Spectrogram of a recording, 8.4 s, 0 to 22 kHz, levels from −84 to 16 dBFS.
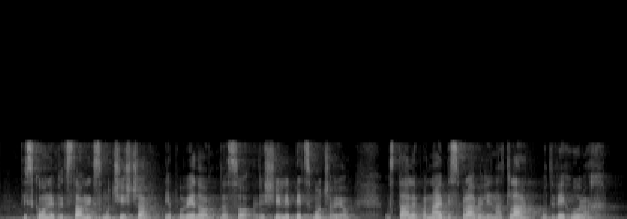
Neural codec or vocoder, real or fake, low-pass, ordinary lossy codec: none; real; none; none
